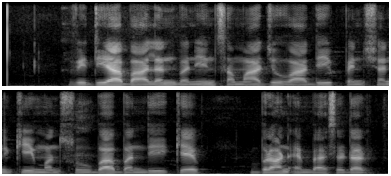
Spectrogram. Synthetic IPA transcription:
ʋɪd̪jabaːlənbəniːnsɐmaːd͡ʒʋaːd̪ipẽːnʃənkimɐnsuːbabə̃nd̪ike | bɾaːɳɖɛ̃ːmbɛːseɖəɾ

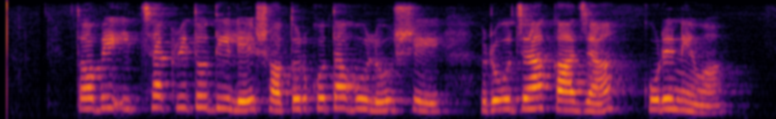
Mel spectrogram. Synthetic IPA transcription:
t̪ɔbeʔitːɕʰakɾit̪od̪ileʃɔt̪oɾkot̪aɦoloʃe | ɾod͡ʑakad͡ʑakoɾeneoa

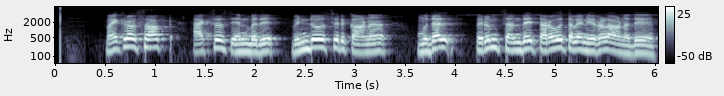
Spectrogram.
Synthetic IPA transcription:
mɐɪkɾoːsaːfʈ | ɐːksɐsɛnbɐðɯʋɪɳɖoːsɪrkaːnɐ | mʊðɐlpɛɾɯmsɐnd̪ɐɪt̪ːɐɾɐʋɯt̪ːɐlɐɪnɪɾɐɭaːnɐðɯ

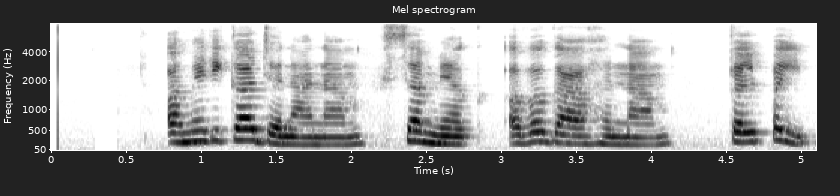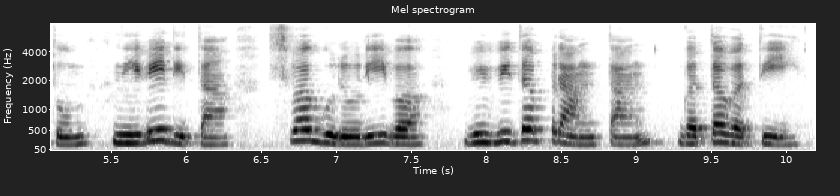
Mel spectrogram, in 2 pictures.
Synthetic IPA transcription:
ɐmeɾikaːd͡ʒɐnaːnaːmsɐmjɐkɐʋɐɡaːɦənaːm | kɐlpəjt̪umniʋeːd̪ʱit̪aːsʋɐɡuɾuɾiːʋɐ | ʋiʋid̪ʱəpɾaːnt̪aːnɡɐt̪ɐʋɐt̪i

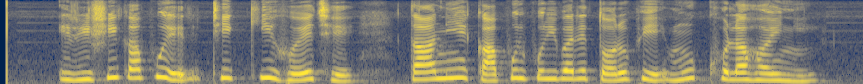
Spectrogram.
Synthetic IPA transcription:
ɾiʃikapueɾʈʰikːiɦojet͡ɕʰet̪anijekapuɾpoɾibaɾeɾt̪ɔɾofemukʰːolaɦɔeni

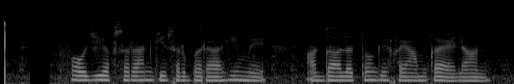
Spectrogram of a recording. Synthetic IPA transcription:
fɔːd͡ʒiɐfsəɾaːnkisɐɾbəɾaːɦimẽ | ɐ̰d̪aːlət̪õkexɐjaːmkaɛːlaːn

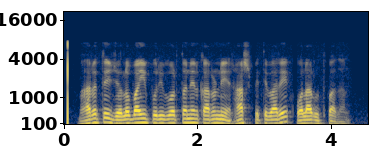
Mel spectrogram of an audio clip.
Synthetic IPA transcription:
bʱaɾot̪ed͡ʑɔlobaipoɾiβoɾt̪oneɾkaɾoneɾaʃpet̪epaɾekɔlaɾut̪pad̪on

